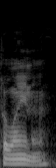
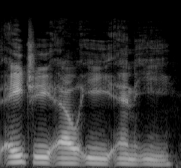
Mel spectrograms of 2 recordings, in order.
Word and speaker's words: Helene: Why would it not be pronounced Helena? Like, what is the difference? It's Helene.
